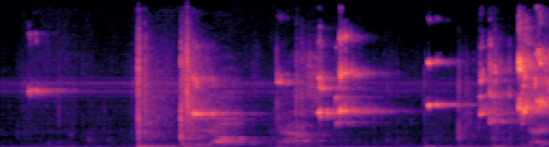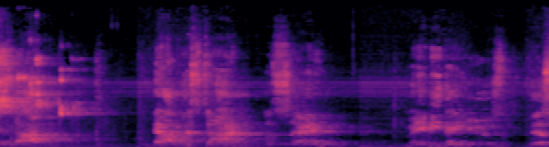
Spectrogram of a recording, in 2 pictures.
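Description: A basketball bouncing on a hardwood gym floor, with sneakers squeaking in short high chirps as players cut and run. A hard thud about one and a half seconds in is the loudest sound, and voices call out in the second half.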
